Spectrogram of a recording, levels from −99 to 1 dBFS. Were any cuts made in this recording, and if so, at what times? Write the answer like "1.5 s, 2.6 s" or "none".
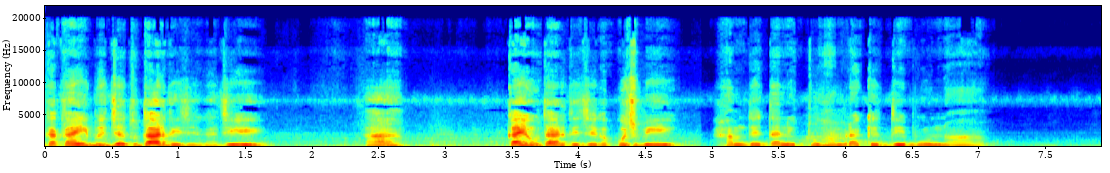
4.9 s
